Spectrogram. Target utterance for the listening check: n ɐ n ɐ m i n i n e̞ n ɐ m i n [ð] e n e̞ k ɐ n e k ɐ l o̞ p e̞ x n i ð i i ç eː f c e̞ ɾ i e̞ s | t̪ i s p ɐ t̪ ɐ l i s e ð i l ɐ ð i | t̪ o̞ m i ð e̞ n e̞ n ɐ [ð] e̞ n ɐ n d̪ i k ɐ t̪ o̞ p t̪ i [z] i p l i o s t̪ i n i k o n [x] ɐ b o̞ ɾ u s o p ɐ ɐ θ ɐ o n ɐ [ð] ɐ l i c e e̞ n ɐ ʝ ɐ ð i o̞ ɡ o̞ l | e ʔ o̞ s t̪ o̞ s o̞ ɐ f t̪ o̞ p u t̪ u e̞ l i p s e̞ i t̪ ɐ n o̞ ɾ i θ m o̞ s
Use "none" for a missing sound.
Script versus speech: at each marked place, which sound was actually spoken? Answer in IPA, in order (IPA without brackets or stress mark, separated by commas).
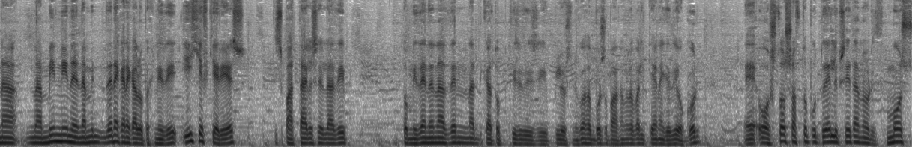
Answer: ð, ð, z, θ, v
